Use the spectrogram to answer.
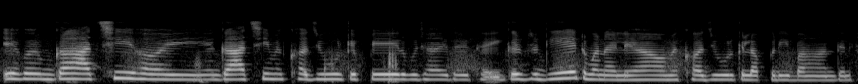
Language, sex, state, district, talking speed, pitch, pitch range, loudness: Bajjika, female, Bihar, Vaishali, 160 wpm, 230 Hz, 215-240 Hz, -25 LUFS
